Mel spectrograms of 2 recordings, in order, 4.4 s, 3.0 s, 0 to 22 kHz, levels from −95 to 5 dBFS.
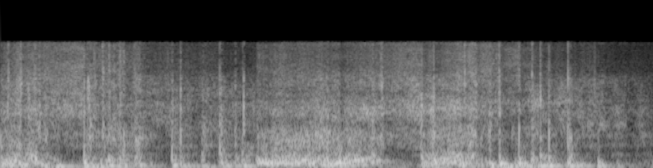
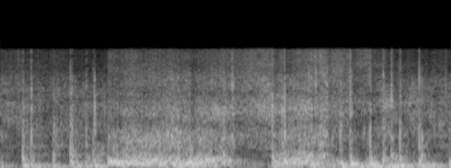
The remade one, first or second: first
